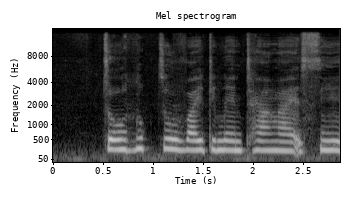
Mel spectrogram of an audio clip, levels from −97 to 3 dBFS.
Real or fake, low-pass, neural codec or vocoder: fake; 14.4 kHz; codec, 44.1 kHz, 3.4 kbps, Pupu-Codec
